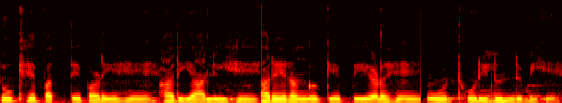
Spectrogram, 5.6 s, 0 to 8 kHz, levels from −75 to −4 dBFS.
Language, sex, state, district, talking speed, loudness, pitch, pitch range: Hindi, female, Jharkhand, Sahebganj, 170 wpm, -26 LUFS, 195 Hz, 190-205 Hz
